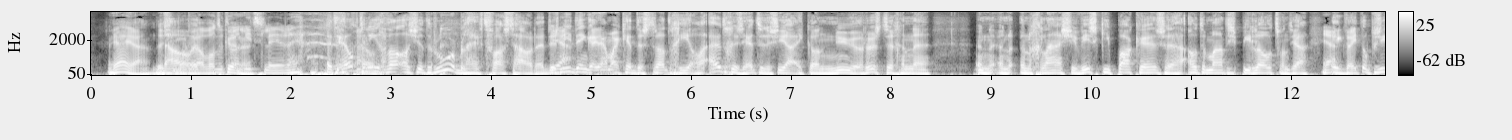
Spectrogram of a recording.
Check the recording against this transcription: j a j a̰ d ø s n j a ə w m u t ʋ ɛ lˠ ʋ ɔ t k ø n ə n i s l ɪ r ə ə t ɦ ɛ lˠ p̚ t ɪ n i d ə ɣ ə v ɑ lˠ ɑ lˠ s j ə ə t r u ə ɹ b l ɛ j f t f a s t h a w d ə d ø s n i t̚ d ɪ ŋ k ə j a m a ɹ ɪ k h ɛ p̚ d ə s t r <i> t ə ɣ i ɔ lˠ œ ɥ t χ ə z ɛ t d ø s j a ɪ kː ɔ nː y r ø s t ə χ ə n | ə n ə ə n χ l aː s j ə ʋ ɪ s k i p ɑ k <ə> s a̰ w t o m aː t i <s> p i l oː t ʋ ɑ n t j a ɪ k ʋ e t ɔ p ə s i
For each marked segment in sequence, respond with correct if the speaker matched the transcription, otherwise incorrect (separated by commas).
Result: incorrect, correct, correct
